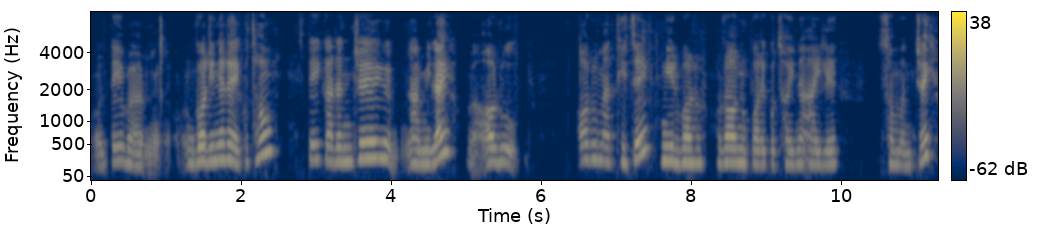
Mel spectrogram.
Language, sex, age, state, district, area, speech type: Nepali, female, 30-45, West Bengal, Jalpaiguri, urban, spontaneous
